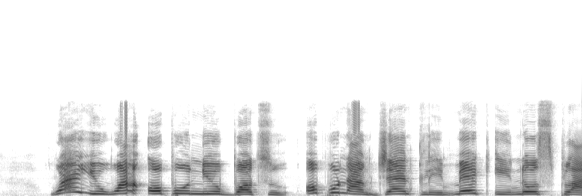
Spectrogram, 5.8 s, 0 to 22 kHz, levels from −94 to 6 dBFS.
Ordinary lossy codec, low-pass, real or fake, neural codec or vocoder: none; none; real; none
